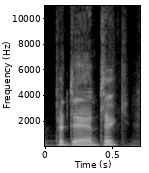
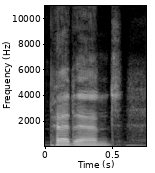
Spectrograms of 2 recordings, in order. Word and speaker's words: pedant: So Zoe says it's pronounced pedant, even emphasis on both syllables.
